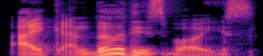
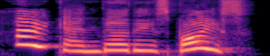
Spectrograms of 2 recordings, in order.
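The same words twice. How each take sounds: First: Lower, softer voice; low voice demo. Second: Squeaky-high put-on voice; very high voice demo. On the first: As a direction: drop down low and ease off the volume. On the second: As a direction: push right up to the top of your range. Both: Shown as a demonstration.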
